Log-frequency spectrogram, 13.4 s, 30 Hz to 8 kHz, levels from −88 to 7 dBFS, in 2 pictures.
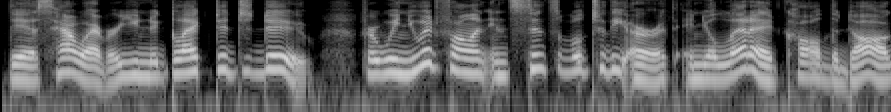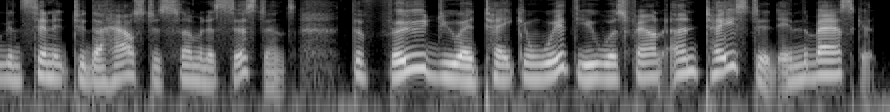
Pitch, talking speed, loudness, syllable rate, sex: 185 Hz, 195 wpm, -19 LUFS, 5.1 syllables/s, female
